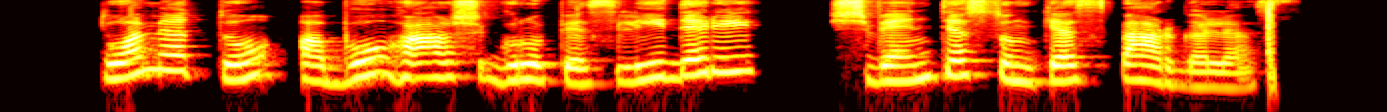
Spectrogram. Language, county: Lithuanian, Tauragė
